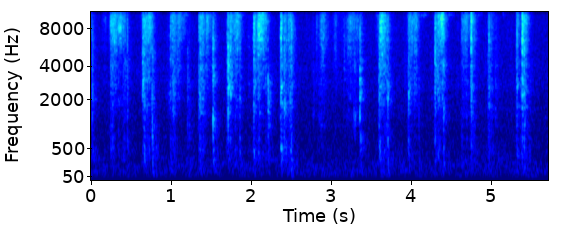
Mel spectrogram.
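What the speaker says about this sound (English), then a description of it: "let's pull you an oracle card and see what the universe has to say to you today" Oracle cards being shuffled by hand in quick, rhythmic riffling bursts, about a dozen crisp card flutters repeating steadily, close and clear with no talking.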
